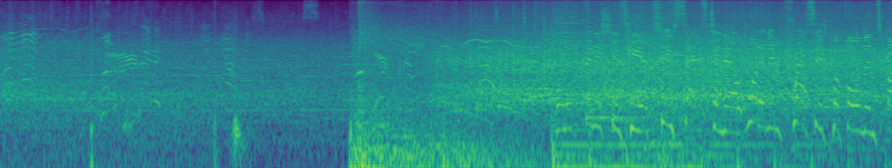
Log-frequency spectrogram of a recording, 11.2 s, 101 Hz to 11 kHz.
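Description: In the London 2012 Olympics video game, a stadium crowd roars and claps after a tight match, rising suddenly from quiet to a loud, sustained swell, with a commentator's voice underneath.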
